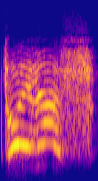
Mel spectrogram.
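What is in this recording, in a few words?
Serbian player friendly fire mood high; speech; War Thunder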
